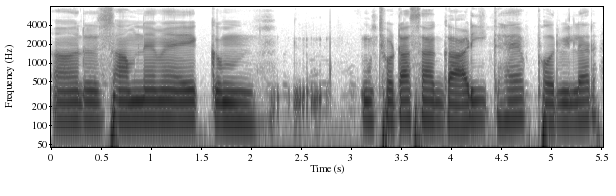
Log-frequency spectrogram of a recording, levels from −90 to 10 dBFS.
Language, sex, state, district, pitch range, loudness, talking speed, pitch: Hindi, male, Jharkhand, Deoghar, 120-125 Hz, -14 LUFS, 130 wpm, 120 Hz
